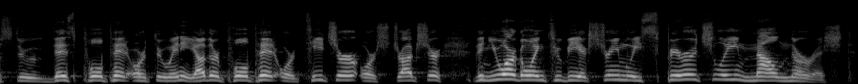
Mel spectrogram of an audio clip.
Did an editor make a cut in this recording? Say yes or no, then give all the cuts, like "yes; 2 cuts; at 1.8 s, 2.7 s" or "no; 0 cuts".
no; 0 cuts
